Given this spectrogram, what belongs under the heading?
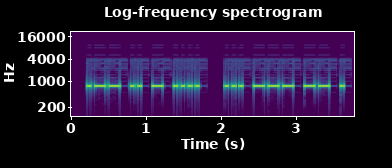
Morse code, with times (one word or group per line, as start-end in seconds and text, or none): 0.2-1.7 WITH
2.0-3.6 SOME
